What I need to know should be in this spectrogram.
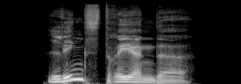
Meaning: inflection of linksdrehend: 1. strong/mixed nominative/accusative feminine singular 2. strong nominative/accusative plural 3. weak nominative all-gender singular
- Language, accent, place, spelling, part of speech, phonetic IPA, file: German, Germany, Berlin, linksdrehende, adjective, [ˈlɪŋksˌdʁeːəndə], De-linksdrehende.ogg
